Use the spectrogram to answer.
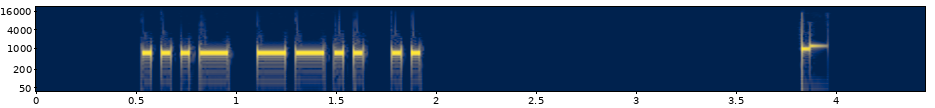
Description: Morse code, heard as a keyed tone, about 25 wpm, 700 Hz. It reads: VZI
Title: USA Call Sign Postfixes - 3 Letters 25wpm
